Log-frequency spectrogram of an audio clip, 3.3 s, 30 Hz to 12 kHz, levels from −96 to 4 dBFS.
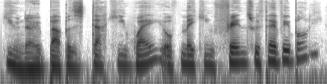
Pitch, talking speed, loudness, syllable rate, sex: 130 Hz, 185 wpm, -20 LUFS, 5.4 syllables/s, male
